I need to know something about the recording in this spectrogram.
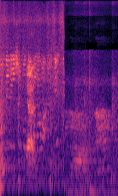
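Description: A sharp knock at the very start as a plastic bottle lands on a counter, then a group's excited voices and chatter. About a second in the sound changes abruptly to a low rumble with fainter voices.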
